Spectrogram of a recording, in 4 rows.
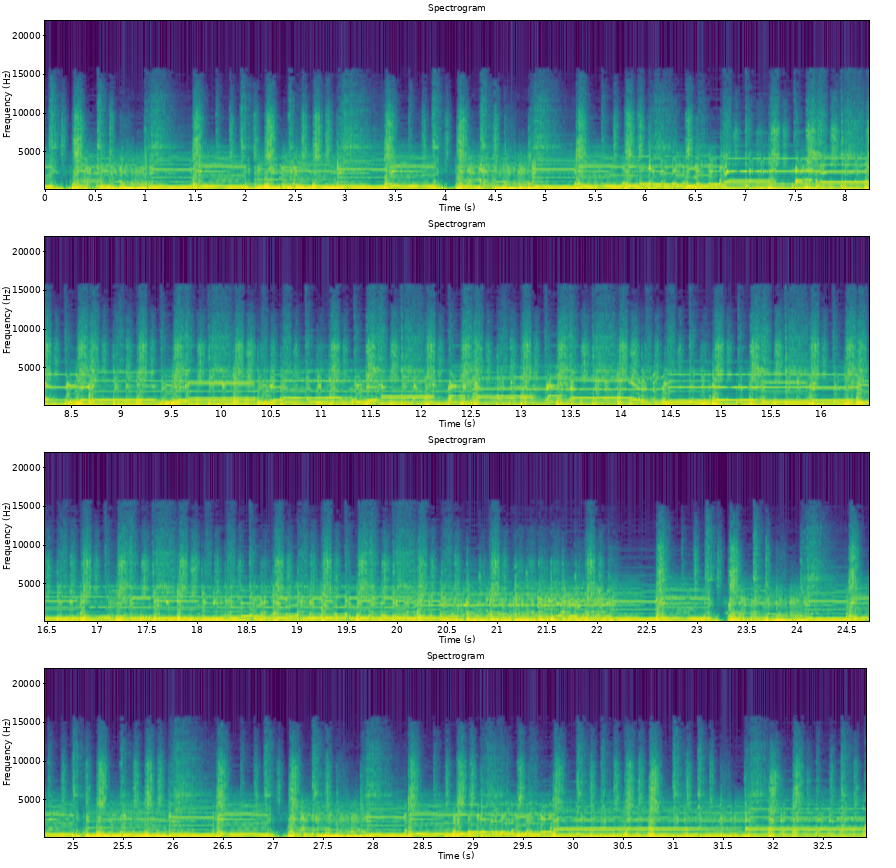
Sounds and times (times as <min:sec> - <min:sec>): Electric guitar: 0:00.0 - 0:32.9.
